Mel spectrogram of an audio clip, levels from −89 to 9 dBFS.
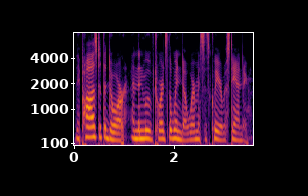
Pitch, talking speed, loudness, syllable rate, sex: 210 Hz, 265 wpm, -18 LUFS, 6.5 syllables/s, female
